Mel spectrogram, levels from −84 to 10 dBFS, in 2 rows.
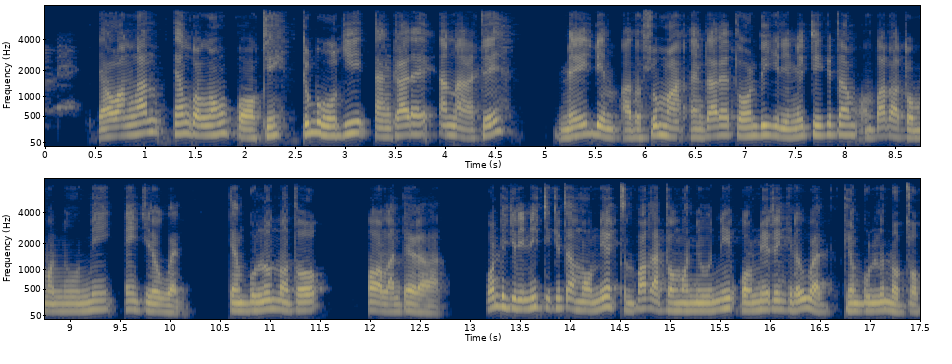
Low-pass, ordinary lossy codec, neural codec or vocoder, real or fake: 7.2 kHz; none; codec, 44.1 kHz, 1.7 kbps, Pupu-Codec; fake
